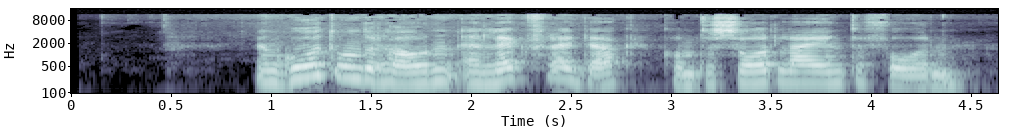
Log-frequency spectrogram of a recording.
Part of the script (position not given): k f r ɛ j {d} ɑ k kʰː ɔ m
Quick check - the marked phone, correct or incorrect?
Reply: correct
